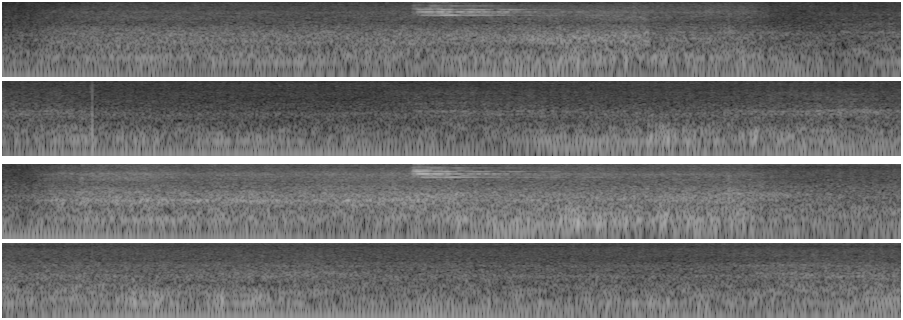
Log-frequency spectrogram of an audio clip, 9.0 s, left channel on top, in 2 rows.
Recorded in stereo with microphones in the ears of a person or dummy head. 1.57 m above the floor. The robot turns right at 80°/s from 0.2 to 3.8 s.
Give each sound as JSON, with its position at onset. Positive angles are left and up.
{"t": 2.0, "sound": "a bell", "azimuth_deg": -45, "distance_m": 2.5}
